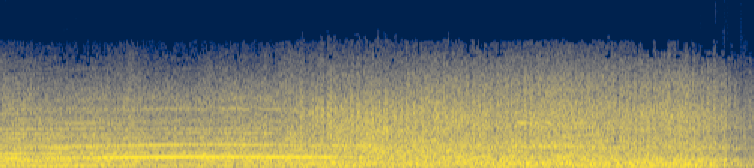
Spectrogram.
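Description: A truck's heavy engine roars as it speeds away with a German tank in pursuit. The loud, steady rumble continues for about six seconds and eases slightly at the very end, with no voices.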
